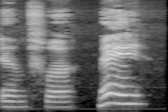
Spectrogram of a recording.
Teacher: But if you look at the longer word inflammation, now the A is still gray, but everything else is a schwa.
